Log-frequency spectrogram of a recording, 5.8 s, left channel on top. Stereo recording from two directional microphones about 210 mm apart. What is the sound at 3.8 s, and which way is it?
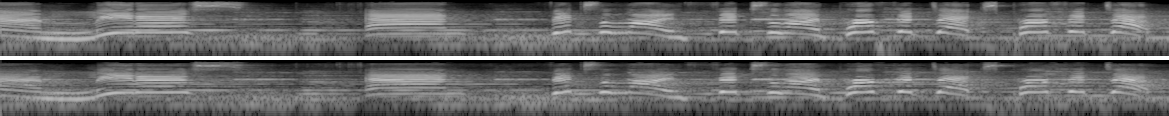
Speech, 5° left (ahead or behind).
